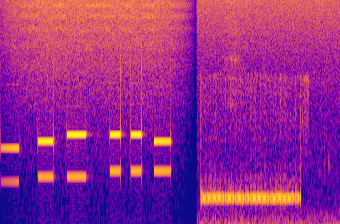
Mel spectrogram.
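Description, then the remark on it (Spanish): A woman dials a friend on her cell phone: six short two-pitch keypad beeps in an uneven rhythm, followed by a steady, loud ringback tone lasting about two seconds, with no voices. “Teresa sacó su teléfono celular y llamó inmediatamente a Luisa para contarle lo que estaba viendo.”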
